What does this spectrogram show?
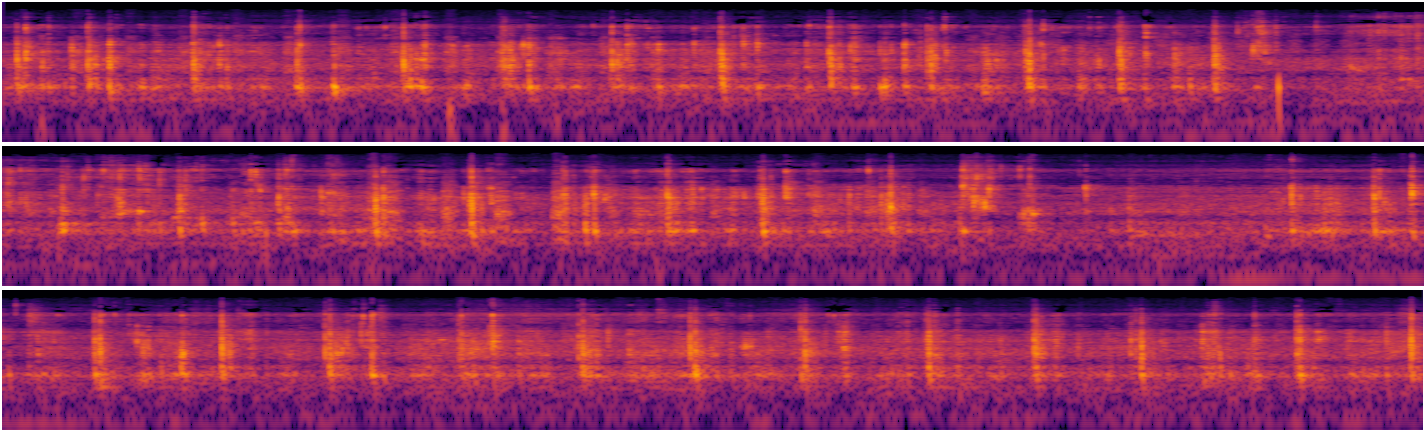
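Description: Close-miked eating sounds of a person chewing braised seafood: wet chewing and biting, with many sharp irregular clicks a second.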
